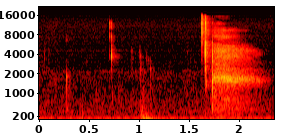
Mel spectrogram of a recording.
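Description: A quiet pause between a man's sentences: a few faint mouth clicks, a soft low thump about a second in, and a short intake of breath near the end, over a low steady hum.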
